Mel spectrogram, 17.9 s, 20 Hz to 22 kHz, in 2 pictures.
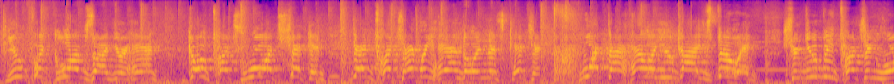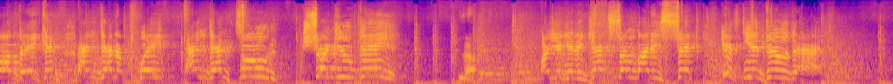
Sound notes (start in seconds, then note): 5.5 hand slams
